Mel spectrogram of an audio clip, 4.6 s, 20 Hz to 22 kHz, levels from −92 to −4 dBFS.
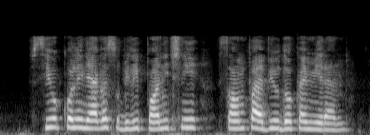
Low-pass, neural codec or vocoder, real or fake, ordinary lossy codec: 7.2 kHz; codec, 16 kHz, 8 kbps, FreqCodec, smaller model; fake; AAC, 32 kbps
